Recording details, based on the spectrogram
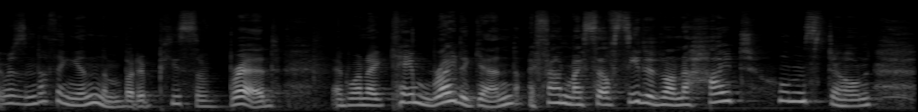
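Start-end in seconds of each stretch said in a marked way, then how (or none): none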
